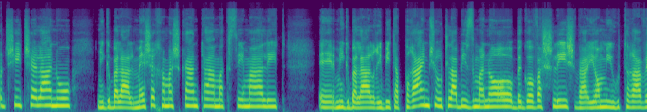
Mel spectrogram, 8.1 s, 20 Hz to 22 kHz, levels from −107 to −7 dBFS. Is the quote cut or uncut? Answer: uncut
